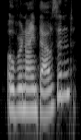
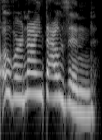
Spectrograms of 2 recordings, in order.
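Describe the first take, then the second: First: Said in the usual way. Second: "over nine thousand" said slow and high, stretched out; dramatic slogan. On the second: Shown as a demonstration. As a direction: pitch "over nine thousand" as a big hype line. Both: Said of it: "What if for the Dragon Ball one you wrote".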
